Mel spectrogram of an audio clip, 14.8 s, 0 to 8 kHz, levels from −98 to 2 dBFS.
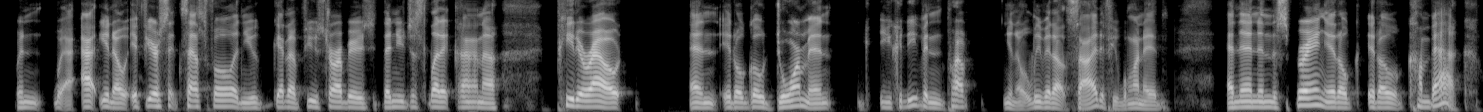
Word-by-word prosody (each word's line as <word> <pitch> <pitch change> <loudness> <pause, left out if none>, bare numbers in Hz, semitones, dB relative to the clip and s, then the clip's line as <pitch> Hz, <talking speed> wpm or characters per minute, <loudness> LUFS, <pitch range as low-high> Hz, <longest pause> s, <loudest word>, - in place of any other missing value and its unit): when 135 -1 -6
wha - - -4
at 155 0 +5
you 160 - 0
know, 125 -2 +2
if 160 - -3
you're 165 -2 +4
successful 160 0 0
and 130 -3 -3
you 130 -1 -4
get 145 0 -2
a 130 - +1
few 155 +2 -5
strawberries, 140 -3 0
then 140 +2 0
you 150 -1 -3
just 145 +1 -4
let 150 -2 +4
it 140 - -4
kinda 140 -3 -1 0.6
peter 165 -5 +4
out 305 - +7 0.7
and 130 -2 0
it'll 135 -1 -1
go 140 +1 -1
dormant, 140 -3 0 0.2
c - - -23
you 135 -1 -8
could 155 0 -8
even 135 - -3
prob - - -2 0.3
you - - -6
know, - - -7
leave 140 -1 -4
it 135 - +1
outside - - +1
if - - -10
you 95 - -9
wanted, 105 -3 -4 0.6
and 135 +2 +1
then 150 0 +3
in 145 0 0
the 135 - -3
spring, 190 +6 +5
it'll 135 -2 +2
c - - -31
it'll 135 -2 -1
come 155 -2 -6
back. - - -1
140 Hz, 200 wpm, -25 LUFS, 130-155 Hz, 0.7 s, out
